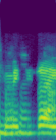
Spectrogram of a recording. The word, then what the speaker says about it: Sanghamitra: It is It's Mitra Mahinda. only. Yeah, It's Mitra because Europeans are writing these books, na? So yeah, they yeah. are not able to pronounce it properly.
